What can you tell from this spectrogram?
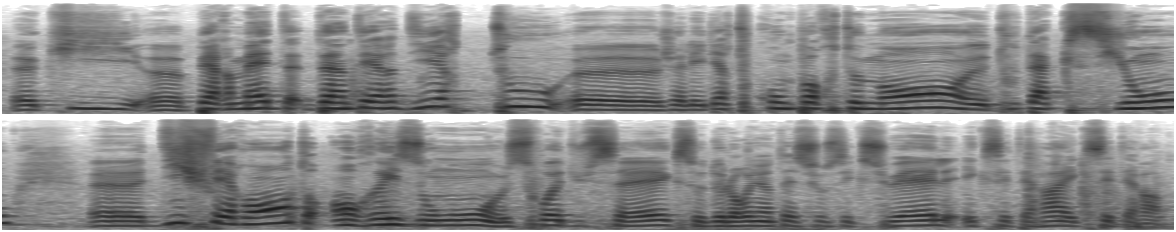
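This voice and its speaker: A woman lawyer with a slight lisp on her s sounds, giving a deliberate, didactic conference talk. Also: on the low side, dark tone, a little hiss or hum. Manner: deliberate, didactic, enumerates points. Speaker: lawyer, invited speaker.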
